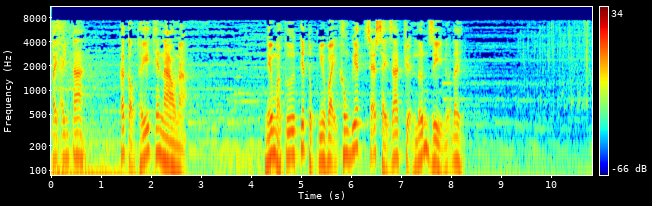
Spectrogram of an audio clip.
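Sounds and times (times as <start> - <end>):
speech: 0.0 - 0.8, 1.4 - 2.8, 4.3 - 8.3
river water scooped by hand to wash the face, splashing and trickling: 9.2 - 10.8.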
